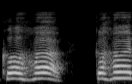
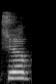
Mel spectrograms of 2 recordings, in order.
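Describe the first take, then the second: First: Two separate sounds, k then h. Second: One single blended ch sound. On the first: The speaker calls it wrong. "हम कह कह नहीं पढ़ते" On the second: The speaker calls it right. "इसको हम च पढ़ते हैं"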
